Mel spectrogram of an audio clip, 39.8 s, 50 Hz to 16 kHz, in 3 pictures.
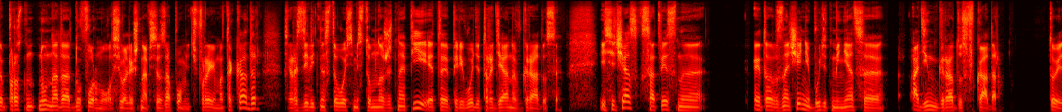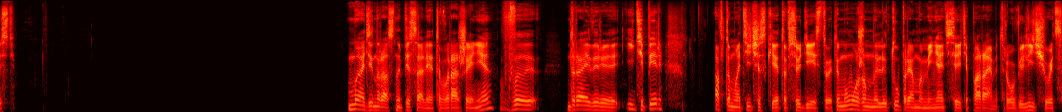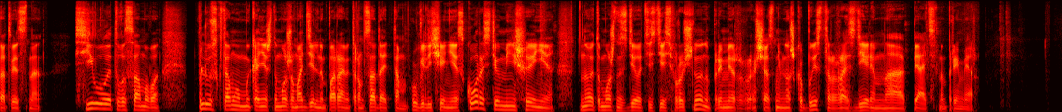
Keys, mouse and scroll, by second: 13.7 space, 23.1 scroll up 1, 23.3 middle click, 24.1 click, 28.0 middle click, 29.2 space, 30.0 click, 39.7 space.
